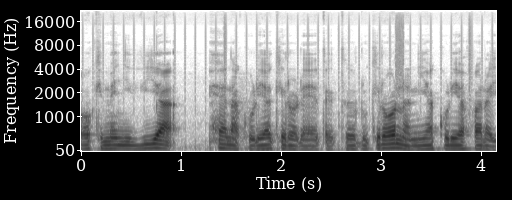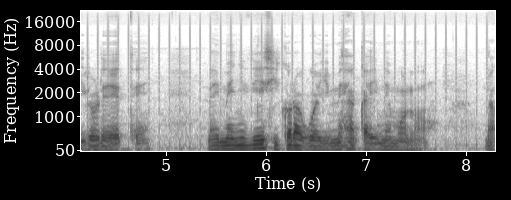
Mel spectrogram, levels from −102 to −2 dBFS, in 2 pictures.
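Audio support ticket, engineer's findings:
Wi-Fi interference, whole clip. Steady ticking under the speech, about ten per second, spacing 102.4 ms, matching a Wi-Fi beacon. Level about 30 dB below the speech. Probable cause: a nearby Wi-Fi radio's bursts rectified by the audio circuit. Spectrogram: evenly spaced thin vertical broadband lines, clearest in pauses. Waveform: regular small spikes in gaps.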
